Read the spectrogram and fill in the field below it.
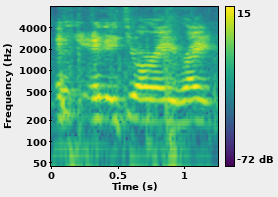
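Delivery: normal talking voice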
